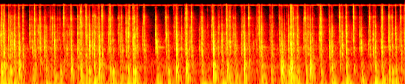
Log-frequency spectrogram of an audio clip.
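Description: Fingertips type continuously on a beige plastic full-size Apple Extended Keyboard II, pressing its hollow plastic keycaps over mechanical switches. Rapid, crisp clacks with bright, clicky tops and a hollow plastic body follow one another in a dense stream of short, quickly decaying taps over a faint steady low hum.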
